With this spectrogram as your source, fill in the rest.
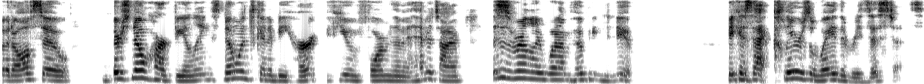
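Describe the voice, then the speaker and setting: A woman's ordinary speaking voice, medium in pitch and fairly quick, with ordinary pitch variation and a dry, close sound with no echo. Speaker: human design coach. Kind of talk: solo video talk. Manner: casual.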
